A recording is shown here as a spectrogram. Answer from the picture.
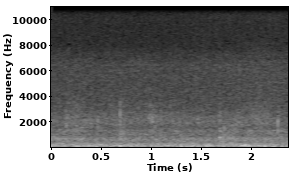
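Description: Old wooden temple hall burning fiercely: a steady low rumble of the blaze with a few sharp crackles of burning timber.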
